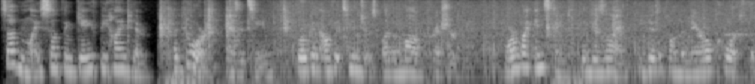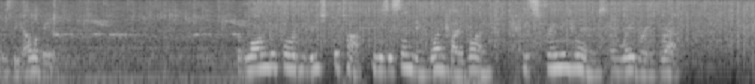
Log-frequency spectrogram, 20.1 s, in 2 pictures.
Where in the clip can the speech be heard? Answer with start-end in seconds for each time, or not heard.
0.0-6.1, 6.7-10.9, 13.2-19.1.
